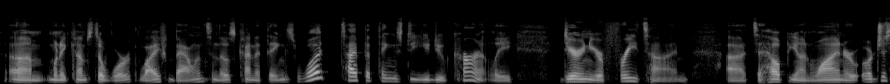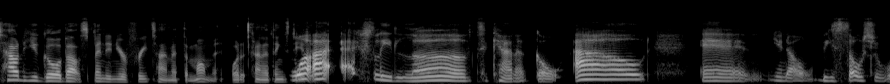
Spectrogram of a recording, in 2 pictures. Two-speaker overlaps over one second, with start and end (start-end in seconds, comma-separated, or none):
none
